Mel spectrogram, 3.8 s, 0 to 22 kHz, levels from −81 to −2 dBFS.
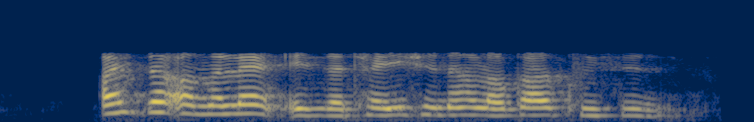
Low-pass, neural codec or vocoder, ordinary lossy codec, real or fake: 3.6 kHz; codec, 16 kHz, 4.8 kbps, FACodec; none; fake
